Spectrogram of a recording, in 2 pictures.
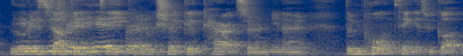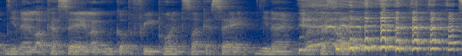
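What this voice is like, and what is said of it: Imitates a footballer's post-match interview. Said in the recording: “my football impression.”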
